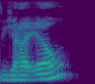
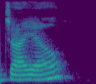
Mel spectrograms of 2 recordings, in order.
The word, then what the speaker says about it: Yael: I realized that my name had two syllables and that actually the J in Hebrew should be pronounced with a different sound. So really my name is Yael. Or Jael,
